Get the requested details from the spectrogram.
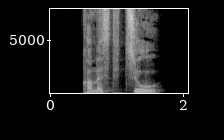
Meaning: second-person singular subjunctive I of zukommen
- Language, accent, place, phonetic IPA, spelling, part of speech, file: German, Germany, Berlin, [ˌkɔməst ˈt͡suː], kommest zu, verb, De-kommest zu.ogg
